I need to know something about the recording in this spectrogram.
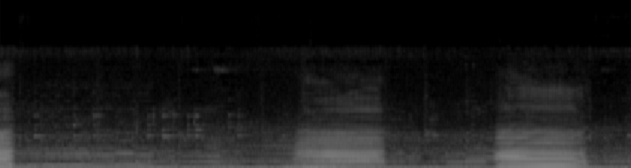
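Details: Herd of cattle being driven toward the pen through a rice field ditch in the countryside; two drawn-out, rising-then-falling moos about two seconds apart, over steady background music.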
